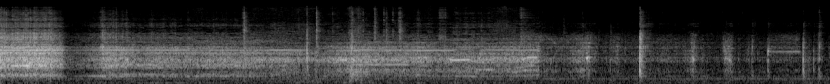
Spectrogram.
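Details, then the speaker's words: 1960s Soviet Vega Ruby (Signal) pocket clock transistor radio on fresh battery, corroded battery snap: harsh crackly midrange breaking into pops and clicks; speaker distorting badly, owner wonders if speaker damaged, unconfirmed. "it's starting horribly i wonder if the speakers um been damaged well it's not bad"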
